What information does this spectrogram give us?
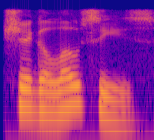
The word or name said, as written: shigelloses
